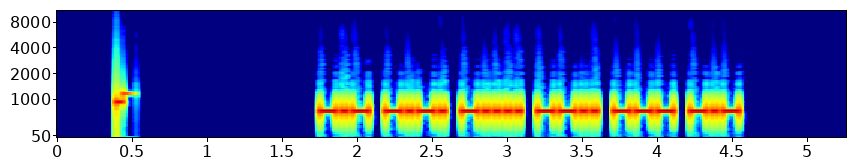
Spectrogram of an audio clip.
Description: Morse code, heard as a keyed tone, about 31 wpm, 700 Hz. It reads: KC6ZOK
